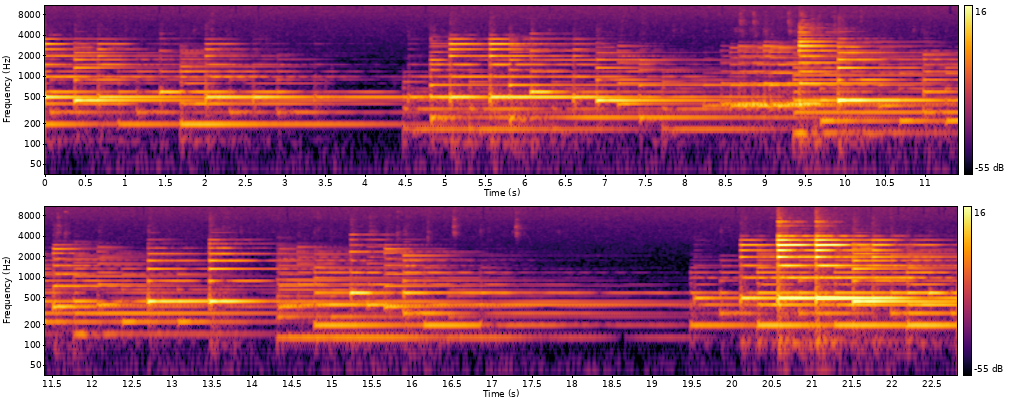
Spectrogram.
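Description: Soft sampled BBC Symphony Piano plays slow, sustained chords with gentle melodic notes on top, calm and clear, swelling and fading between phrases.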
